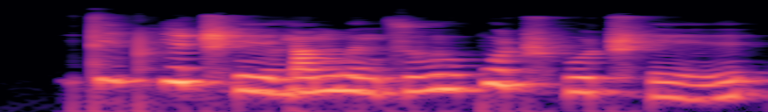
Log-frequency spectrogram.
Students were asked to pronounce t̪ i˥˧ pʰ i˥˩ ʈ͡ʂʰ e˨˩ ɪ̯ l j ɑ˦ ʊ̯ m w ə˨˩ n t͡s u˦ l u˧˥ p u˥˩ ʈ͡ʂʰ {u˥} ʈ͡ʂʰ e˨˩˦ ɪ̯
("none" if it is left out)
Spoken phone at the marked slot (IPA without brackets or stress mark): u˧˥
